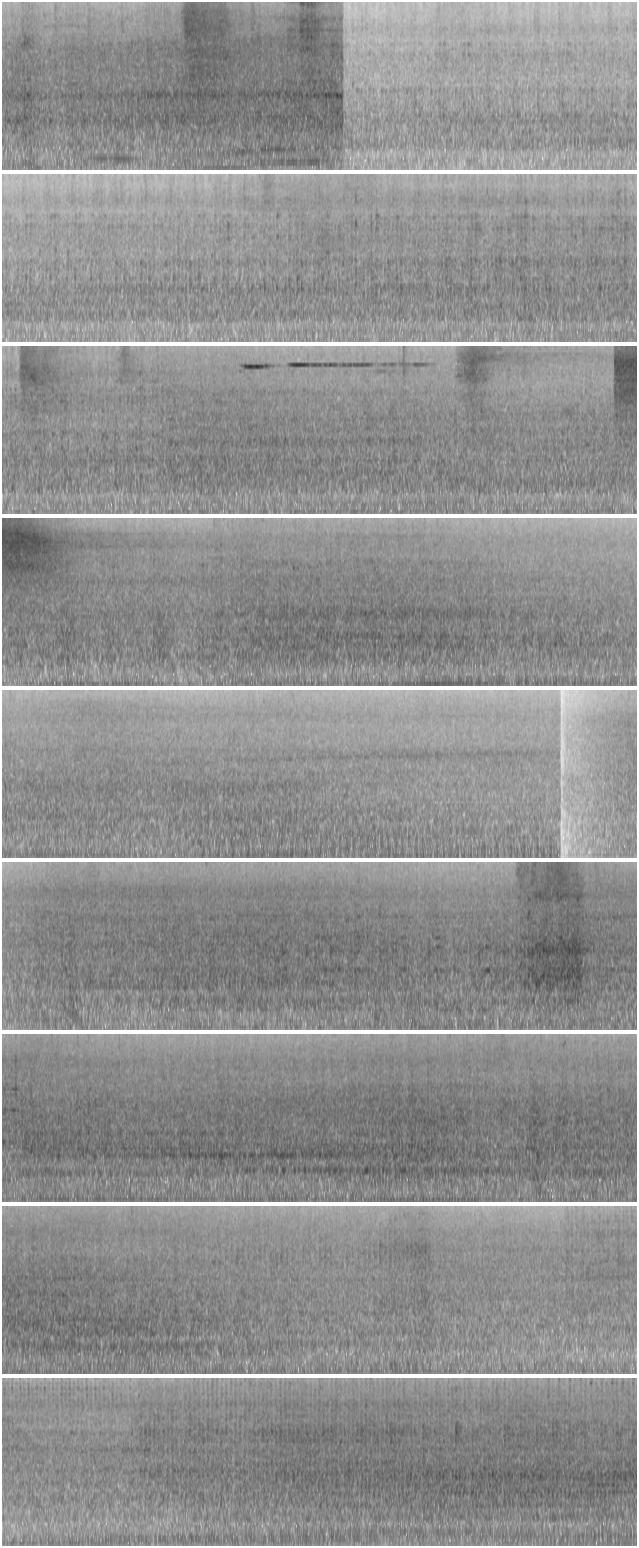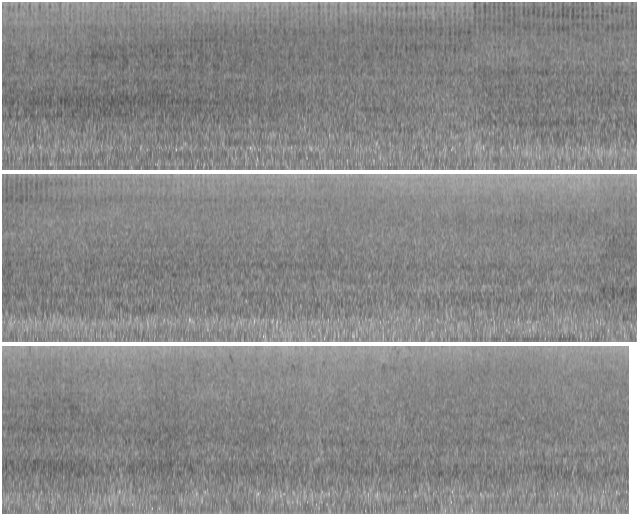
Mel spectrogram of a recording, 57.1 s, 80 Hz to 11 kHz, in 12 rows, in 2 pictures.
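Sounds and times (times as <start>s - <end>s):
truck diesel engines passing: 0.0s - 57.0s
air brake hisses: 1.3s - 2.4s, 9.6s - 10.1s, 12.9s - 15.0s.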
